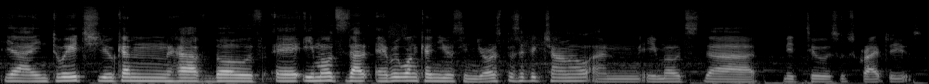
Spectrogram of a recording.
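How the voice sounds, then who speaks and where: A man's voice: a little high, flat delivery, a little slow, hardly any pauses, a little mellow, faint music behind. A man chatting on a game stream as a guest, laughing often and restarting his sentences. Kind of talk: casual chat on a stream.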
